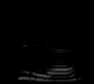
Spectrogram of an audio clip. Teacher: No diphthongs, so E is pure.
